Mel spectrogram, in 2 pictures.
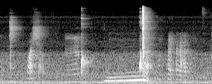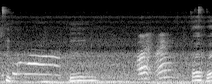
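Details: A pet African grey parrot, Mr. Congo, talks in short, voice-like syllables with sliding, meow-like pitch glides, imitating religious phrases and trading them with a person's speech over a low household hum.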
